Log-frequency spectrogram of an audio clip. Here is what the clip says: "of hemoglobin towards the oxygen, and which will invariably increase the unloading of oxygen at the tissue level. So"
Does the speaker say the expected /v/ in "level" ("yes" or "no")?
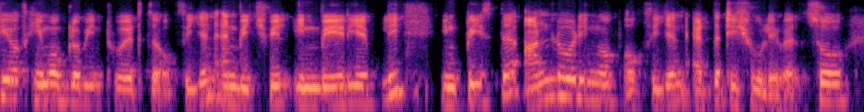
yes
